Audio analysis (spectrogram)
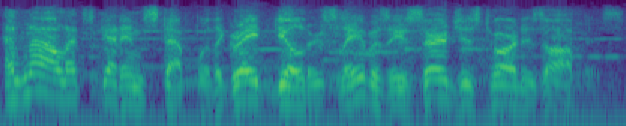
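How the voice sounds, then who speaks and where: A man's voice: medium pitch, expressive, normal speed. A man announcing on 1940s radio with emphatic, upbeat sponsor delivery. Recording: muffled old radio recording. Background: music.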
